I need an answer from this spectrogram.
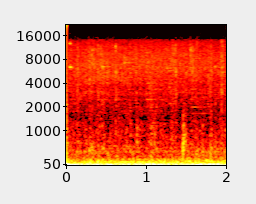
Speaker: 这个车之前我测试过越野给大家看的，我们试一下它底盘的异响。我选择从这边上去了，一点异响都没有。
